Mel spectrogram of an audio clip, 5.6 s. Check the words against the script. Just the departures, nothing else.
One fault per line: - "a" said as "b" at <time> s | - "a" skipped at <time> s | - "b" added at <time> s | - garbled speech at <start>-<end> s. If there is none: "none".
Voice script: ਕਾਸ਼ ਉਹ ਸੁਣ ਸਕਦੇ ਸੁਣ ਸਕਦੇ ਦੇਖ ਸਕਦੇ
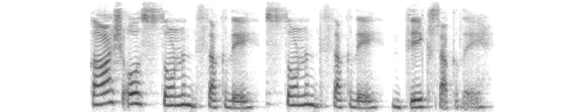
none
